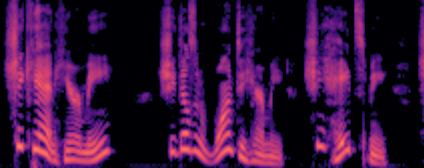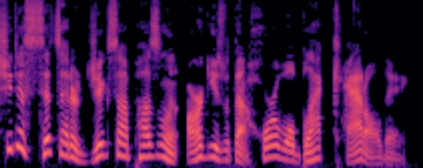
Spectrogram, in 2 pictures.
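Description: A man's voice: medium pitch, sing-song, fairly quick, few pauses, a bit bright, dry recording, clean studio sound. A man voicing an anxious, impatient young boy in an audiobook, with a whiny, sarcastic, exclaiming manner. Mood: bitter, frustrated. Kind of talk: audiobook character voice.

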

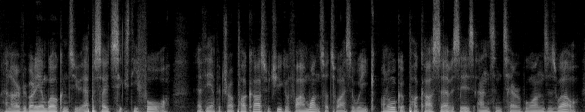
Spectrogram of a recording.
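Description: A man hosts a laid-back podcast in a low, gravelly voice. He chats easily and reads news items out in a steady, conversational way. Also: brisk, few pauses, slight background noise. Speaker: podcast host. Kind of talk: casual podcast chat.

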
